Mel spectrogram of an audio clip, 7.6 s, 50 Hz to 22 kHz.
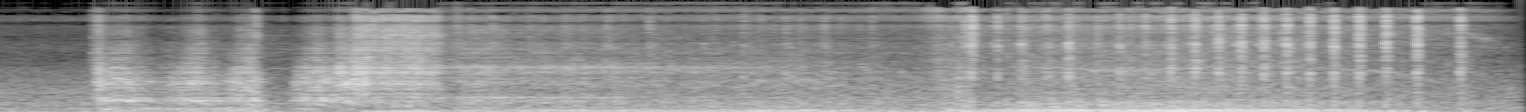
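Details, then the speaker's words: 1987 Chevrolet Corvette C4, TPI replaced by a marine carburetor: it cranks, catches and revs unevenly with a lumpy, stumbling beat, a backfire and no knock. It runs rough because the ignition timing is slightly off and needs readjusting. "Whoop, backfired. Yeah, I think I got it. Timing's a little off. I gotta readjust the timing."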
